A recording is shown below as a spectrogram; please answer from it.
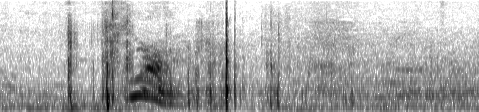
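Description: A single sharp crack of a cricket bat striking the ball a little over a second in, over low ground ambience with a few fainter knocks before it.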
